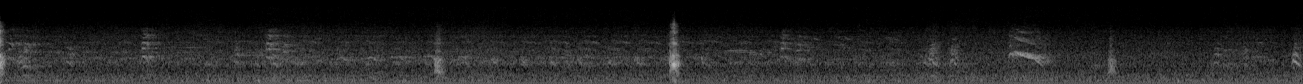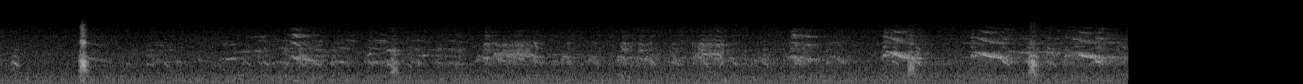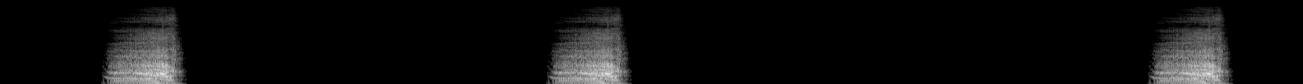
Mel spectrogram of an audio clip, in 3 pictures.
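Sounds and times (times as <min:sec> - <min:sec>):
birds chirping and squeaking: 0:00.0 - 0:24.3.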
